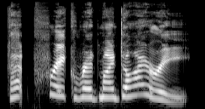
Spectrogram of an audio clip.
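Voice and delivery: high, loud, slow indignation; outraged complaint. A narrator's reading. Girl telling Mum about Adnan, outraged. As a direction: tell on him in a fury.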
